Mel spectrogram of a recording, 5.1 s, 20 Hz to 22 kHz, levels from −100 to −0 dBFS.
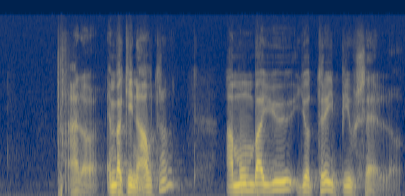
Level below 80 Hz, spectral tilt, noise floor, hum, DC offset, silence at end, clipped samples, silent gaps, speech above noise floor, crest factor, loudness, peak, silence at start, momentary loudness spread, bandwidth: -48 dBFS; -6.5 dB/octave; -64 dBFS; none; under 0.1%; 0.3 s; under 0.1%; none; 43 dB; 20 dB; -23 LUFS; -4 dBFS; 0.7 s; 14 LU; 12 kHz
